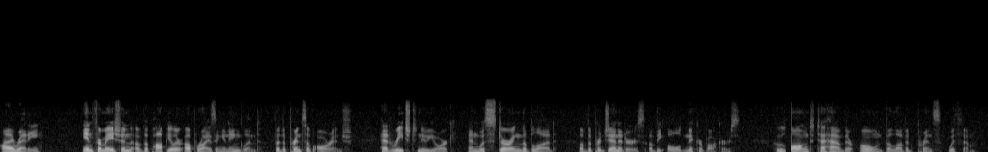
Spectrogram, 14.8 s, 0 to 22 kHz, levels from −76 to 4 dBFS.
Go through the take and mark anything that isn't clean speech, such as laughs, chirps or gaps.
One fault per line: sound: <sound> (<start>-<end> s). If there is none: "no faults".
sound: dropout (11.8-11.9 s)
